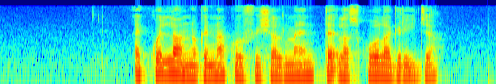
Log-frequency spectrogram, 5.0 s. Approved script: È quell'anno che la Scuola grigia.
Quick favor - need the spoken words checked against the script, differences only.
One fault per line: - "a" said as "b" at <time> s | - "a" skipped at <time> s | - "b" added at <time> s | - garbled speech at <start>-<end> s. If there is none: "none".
- "nacque ufficialmente" added at 2.1 s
